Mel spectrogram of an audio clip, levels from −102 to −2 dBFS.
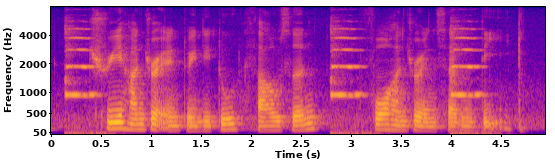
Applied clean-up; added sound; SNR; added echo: none; Wind instrument, woodwind instrument; 3 dB; none.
